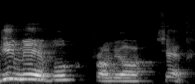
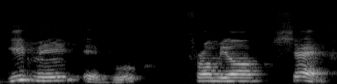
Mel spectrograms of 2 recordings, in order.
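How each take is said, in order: First: It is said in a firm, ordering tone. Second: It is said in a polite, asking tone. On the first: The speaker is ordering, not asking. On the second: The speaker is asking, not ordering.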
